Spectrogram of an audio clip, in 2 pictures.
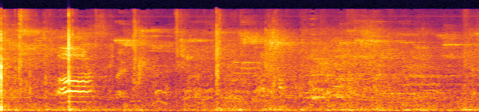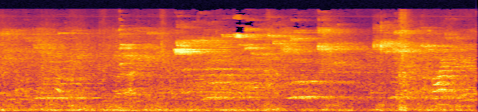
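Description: Young men talk and call out to each other in a large echoing hall.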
